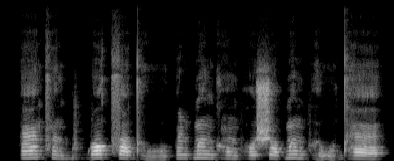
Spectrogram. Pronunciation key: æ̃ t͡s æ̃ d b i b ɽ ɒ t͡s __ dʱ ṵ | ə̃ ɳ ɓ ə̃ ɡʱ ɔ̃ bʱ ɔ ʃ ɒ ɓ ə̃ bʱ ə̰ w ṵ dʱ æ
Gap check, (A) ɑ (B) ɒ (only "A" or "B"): A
